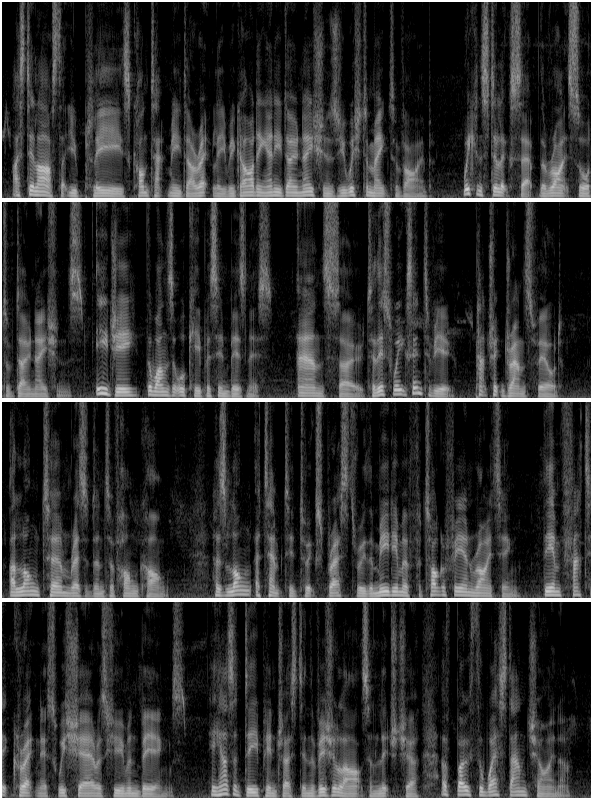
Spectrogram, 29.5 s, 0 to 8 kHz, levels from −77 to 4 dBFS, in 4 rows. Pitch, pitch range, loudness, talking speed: 110 Hz, 100-135 Hz, -23 LUFS, 180 wpm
